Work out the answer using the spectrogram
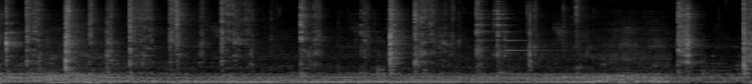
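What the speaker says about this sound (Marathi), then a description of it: "व्यवस्थित आता हे सर्व हलवून घ्यायचं" A utensil stirs cardamom-sugar powder into sweet potato sheera in a pan, with repeated close scraping and clinking strokes against the metal over a steady low background hum.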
